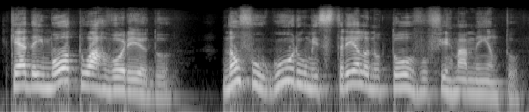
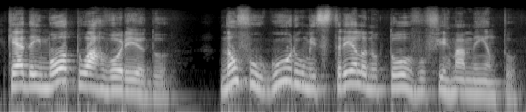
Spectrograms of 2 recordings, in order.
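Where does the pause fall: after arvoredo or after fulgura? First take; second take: after arvoredo; after arvoredo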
